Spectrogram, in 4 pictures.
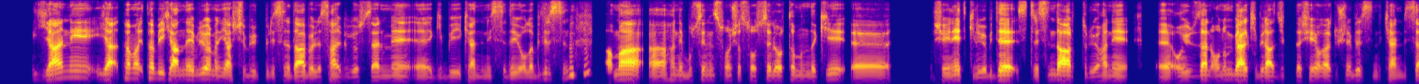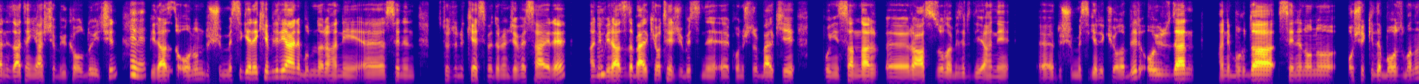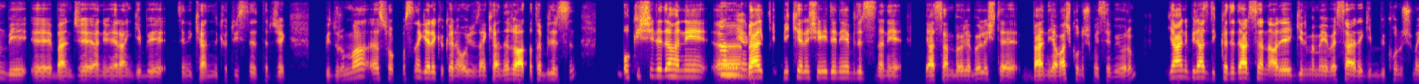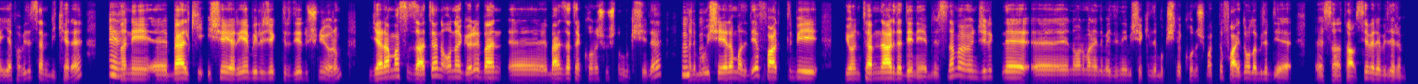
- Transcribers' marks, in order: other background noise
- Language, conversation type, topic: Turkish, advice, Aile ve arkadaş beklentileri yüzünden hayır diyememek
